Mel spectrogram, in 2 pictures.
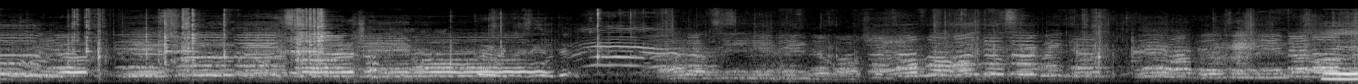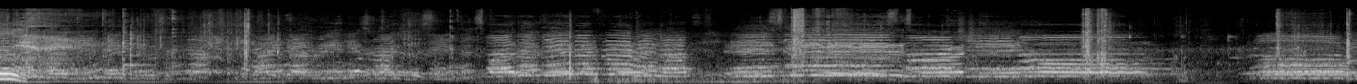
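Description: Shovels scrape and dig into gravel.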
